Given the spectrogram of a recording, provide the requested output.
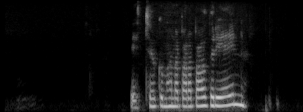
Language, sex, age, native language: Icelandic, female, 30-39, Icelandic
